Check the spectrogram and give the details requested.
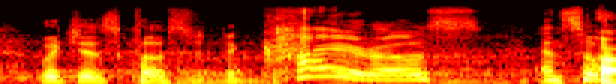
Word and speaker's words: Kairos: the Greek heritage that this is actually pronounced closer to Kairos. Kairos. But we're using the ancient Greek pronunciation, which is closer to Kairos.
